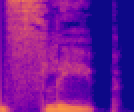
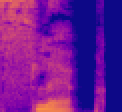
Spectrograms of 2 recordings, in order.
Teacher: When you say sleep, the vowel sound is longer. It's like stretching. But when you say slip, the vowel sound is much quicker, sharper. It's subtle, but it changes the meaning.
